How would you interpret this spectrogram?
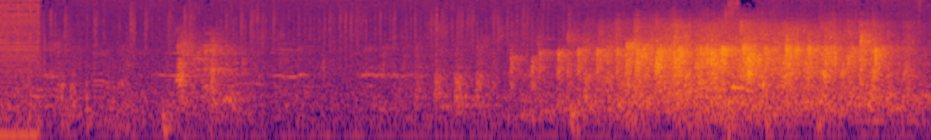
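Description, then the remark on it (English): An audience breaks into applause: scattered claps at first, swelling into a dense, steady patter of many hands that grows louder and continues to the end, with no one speaking. “I couldn't tell if you were applauding Patrick or that I got up here.”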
